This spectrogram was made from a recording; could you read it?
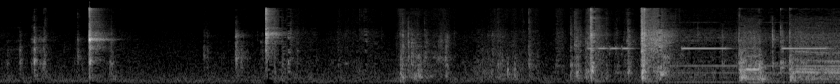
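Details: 2004 Honda Accord coupe driver window after window regulator and motor replacement: a few clicks then steady motor whirr, no grinding or binding; power window working properly.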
